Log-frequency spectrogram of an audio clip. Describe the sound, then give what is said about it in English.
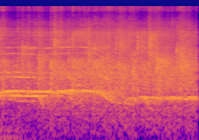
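An audience claps steadily, a dense, continuous patter of many hands lasting the whole stretch at an even loudness, with a sustained musical tone held faintly beneath it. “All those who are clapping, may your miracle come quicker than you believe.”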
